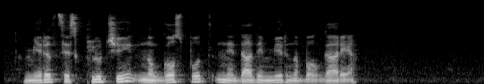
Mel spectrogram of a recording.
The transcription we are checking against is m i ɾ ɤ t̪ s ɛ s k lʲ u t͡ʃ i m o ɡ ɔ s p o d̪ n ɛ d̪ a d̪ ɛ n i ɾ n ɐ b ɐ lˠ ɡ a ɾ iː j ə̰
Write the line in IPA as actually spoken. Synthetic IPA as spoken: m i ɾ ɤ t̪ s ɛ s k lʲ u t͡ʃ i n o ɡ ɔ s p o t̪ n ɛ d̪ a d̪ ɛ m i ɾ n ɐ b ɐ lˠ ɡ a ɾ i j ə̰

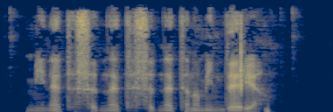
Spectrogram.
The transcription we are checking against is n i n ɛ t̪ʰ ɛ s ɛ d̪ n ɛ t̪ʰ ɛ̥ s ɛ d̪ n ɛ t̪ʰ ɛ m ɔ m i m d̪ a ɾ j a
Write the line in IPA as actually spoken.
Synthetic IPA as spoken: m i n ɛ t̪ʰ ɛ s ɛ d̪ n ɛ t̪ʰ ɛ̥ s ɛ d̪ n ɛ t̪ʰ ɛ n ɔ m i n d̪ ɛ ɾ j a

